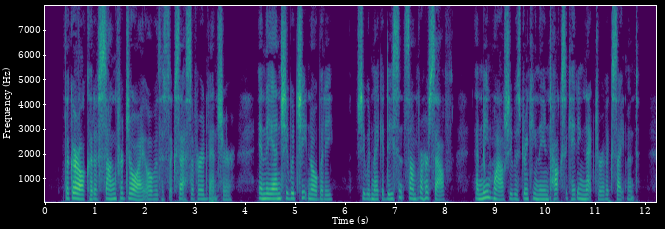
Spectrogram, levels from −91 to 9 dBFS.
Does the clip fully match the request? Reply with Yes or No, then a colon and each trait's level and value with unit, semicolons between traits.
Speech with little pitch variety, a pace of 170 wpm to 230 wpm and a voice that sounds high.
Yes: narrow, 2.1 semitones; average, 185 wpm; high, 195 Hz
